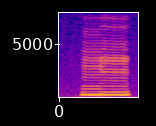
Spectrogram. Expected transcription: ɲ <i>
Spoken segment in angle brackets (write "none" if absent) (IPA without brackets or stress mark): i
